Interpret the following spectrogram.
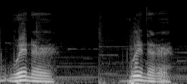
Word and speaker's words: winter: দেন উইন্টার, American উইনার। আর টি উচ্চারণ করছে না, উইন্টার না করে উইনার মানে বিজয়ীর যেমন উচ্চারণ, আর এই শীতকালের উচ্চারণ তেমন আমেরিকান ইংলিশে উইনার।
